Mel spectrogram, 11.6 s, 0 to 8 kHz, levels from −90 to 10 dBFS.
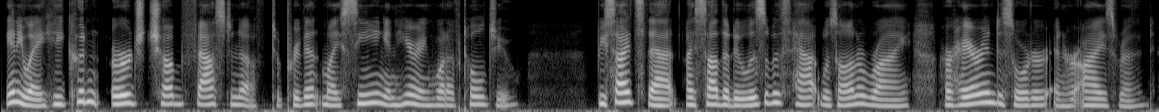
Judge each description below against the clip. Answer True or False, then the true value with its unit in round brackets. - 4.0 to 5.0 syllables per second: True (4.9 syllables/s)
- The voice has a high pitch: True (200 Hz)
